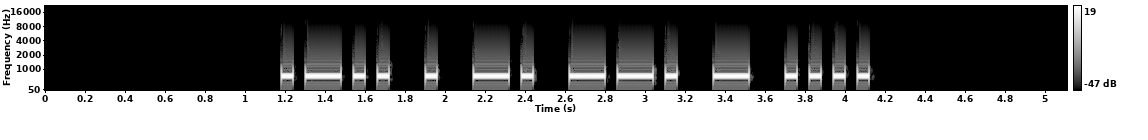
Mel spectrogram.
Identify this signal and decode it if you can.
Morse code, heard as a keyed tone, about 21 wpm, 700 Hz. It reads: LENGTH
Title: Six Letter Words - 20wpm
